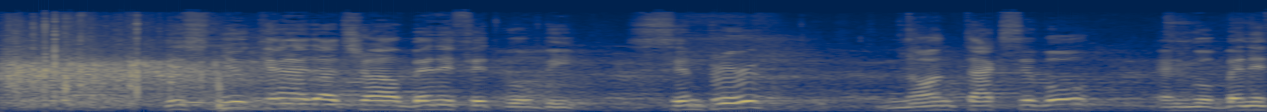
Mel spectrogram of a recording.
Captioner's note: applause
